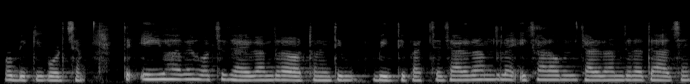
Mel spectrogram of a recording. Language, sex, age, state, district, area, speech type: Bengali, female, 45-60, West Bengal, Jhargram, rural, spontaneous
